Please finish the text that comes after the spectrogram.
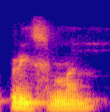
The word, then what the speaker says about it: Pressman: Si nosotros nos montamos a la parte de ingeniería de sistemas, Pressman, o sea, ellos como son ingleses pronuncian Prisman.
